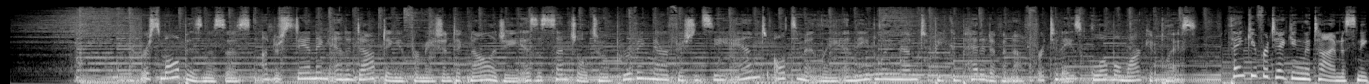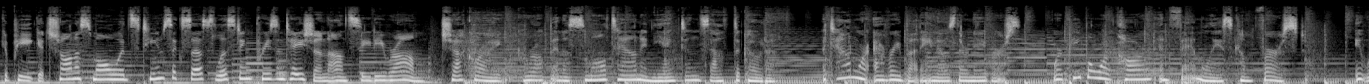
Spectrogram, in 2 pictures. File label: US English Narration, Female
